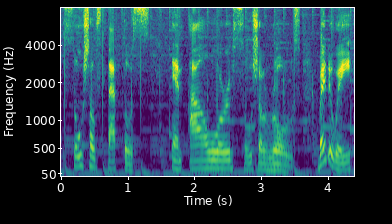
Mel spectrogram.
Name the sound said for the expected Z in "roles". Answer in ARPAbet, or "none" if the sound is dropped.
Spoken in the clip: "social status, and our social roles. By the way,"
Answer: S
